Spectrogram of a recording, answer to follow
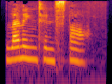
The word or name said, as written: Leamington Spa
